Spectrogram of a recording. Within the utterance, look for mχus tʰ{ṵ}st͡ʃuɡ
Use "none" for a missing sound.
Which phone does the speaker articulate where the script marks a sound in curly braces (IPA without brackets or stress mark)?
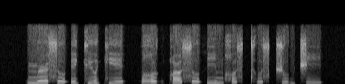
u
